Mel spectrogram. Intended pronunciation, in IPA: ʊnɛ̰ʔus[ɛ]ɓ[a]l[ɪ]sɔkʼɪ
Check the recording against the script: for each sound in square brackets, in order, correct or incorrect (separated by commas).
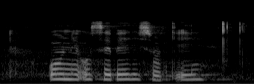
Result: correct, incorrect, incorrect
